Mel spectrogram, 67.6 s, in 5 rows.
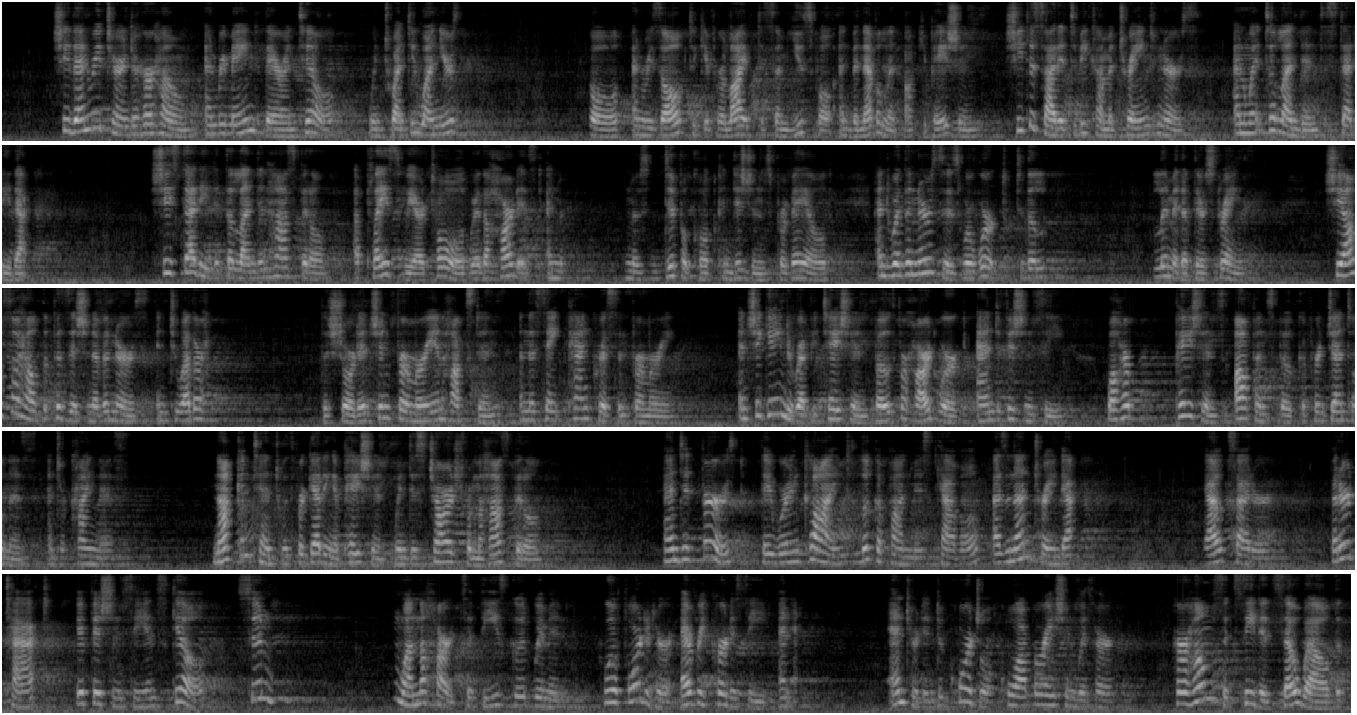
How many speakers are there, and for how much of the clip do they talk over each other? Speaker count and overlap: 1, no overlap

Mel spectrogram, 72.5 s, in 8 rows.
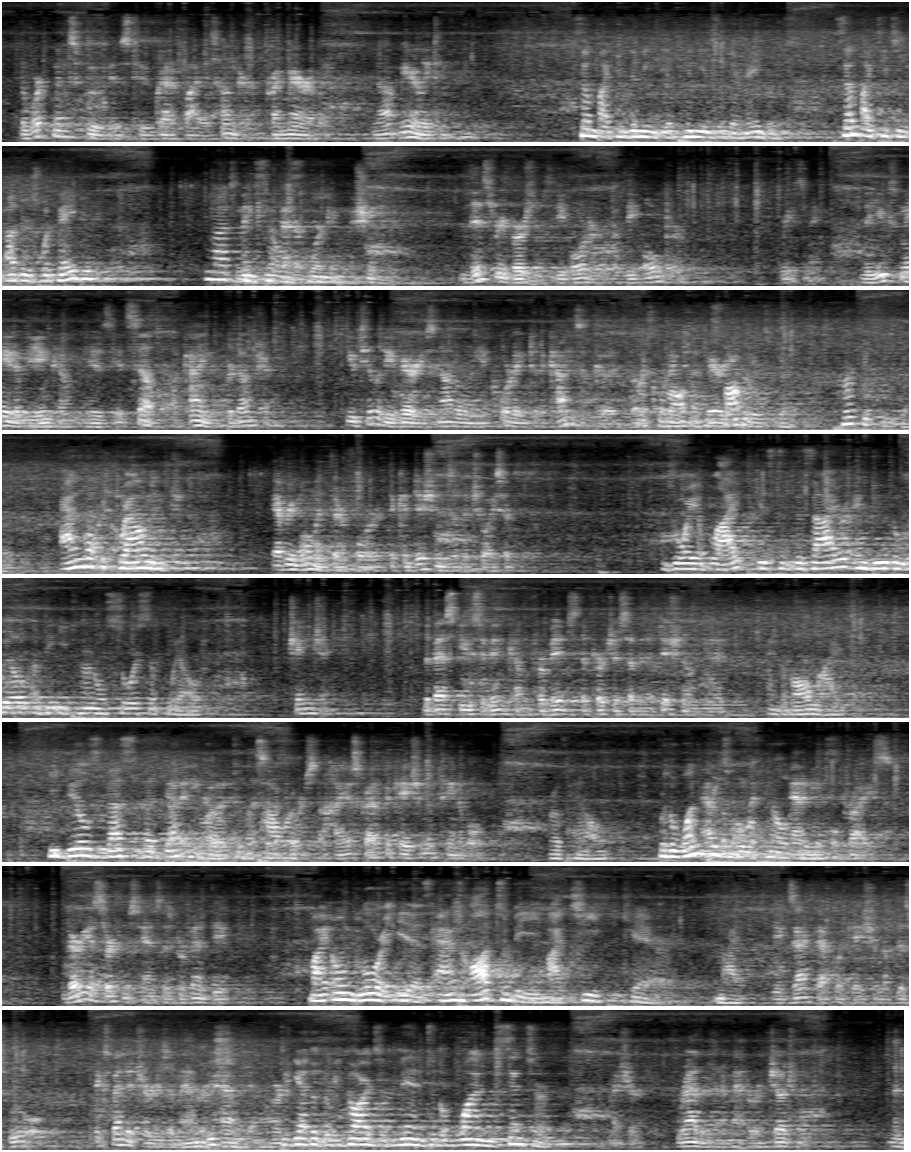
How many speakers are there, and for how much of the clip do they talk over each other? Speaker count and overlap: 2, about 10%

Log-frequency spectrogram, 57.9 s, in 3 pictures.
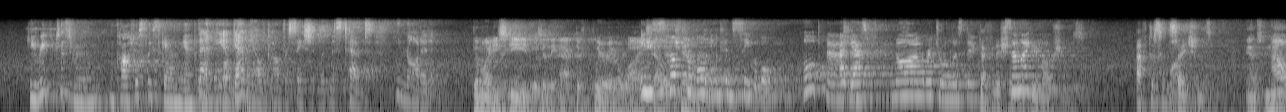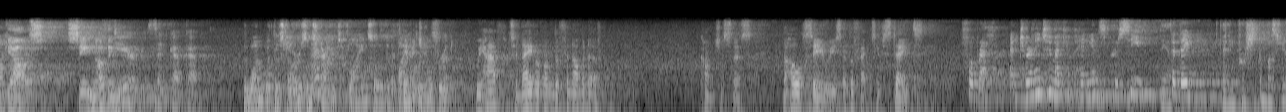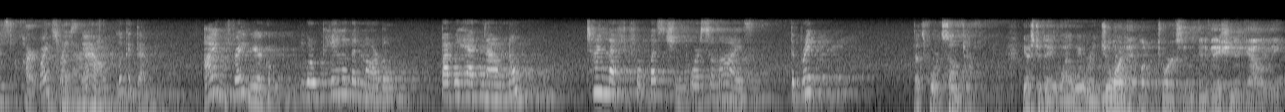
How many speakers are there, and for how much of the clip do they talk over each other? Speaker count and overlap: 9, about 17%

